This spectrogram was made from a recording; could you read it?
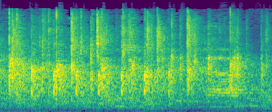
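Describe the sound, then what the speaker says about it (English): Applause from an audience at an exhibition event at the UN headquarters in New York, a dense steady patter of many hands, fairly close and continuous. "may I ask you please to give her a round of applause"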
